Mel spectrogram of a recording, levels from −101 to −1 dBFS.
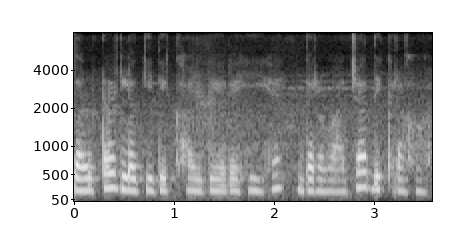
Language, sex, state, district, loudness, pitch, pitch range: Hindi, female, Chhattisgarh, Korba, -19 LUFS, 215 Hz, 200-225 Hz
